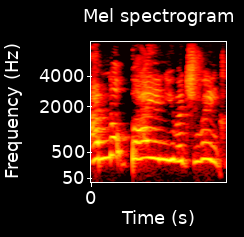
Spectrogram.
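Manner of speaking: put-on very high-pitched, loud yell. Retelling the first thing a man shouts at them, retelling a shout. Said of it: "He shouts".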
